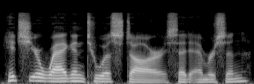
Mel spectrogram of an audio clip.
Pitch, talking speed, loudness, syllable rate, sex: 130 Hz, 190 wpm, -18 LUFS, 4.5 syllables/s, male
